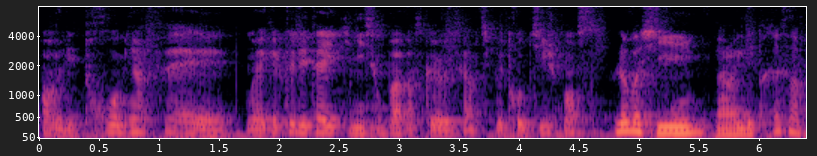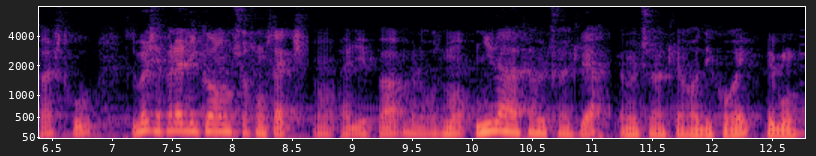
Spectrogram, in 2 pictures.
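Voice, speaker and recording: A man's voice: medium pitch, fast, hardly any pauses, dark tone, roomy sound, faint music behind. A young man with a French accent chatting casually while showing his toy collection in an upbeat vlog. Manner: chatty, upbeat, many fillers and asides.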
